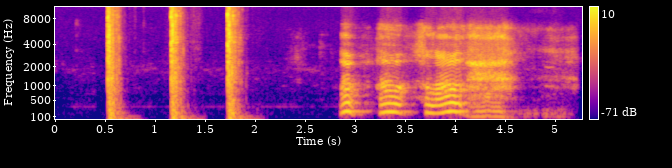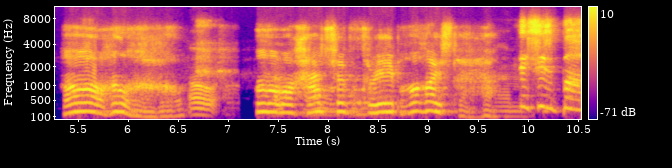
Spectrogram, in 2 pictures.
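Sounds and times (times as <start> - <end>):
knocking on a door: 0.5 - 2.1
speech: 2.8 - 4.6, 5.4 - 10.5.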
